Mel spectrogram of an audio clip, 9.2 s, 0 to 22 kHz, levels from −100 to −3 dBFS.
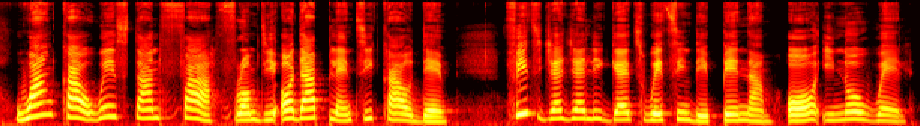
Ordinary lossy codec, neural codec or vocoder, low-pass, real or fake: none; none; none; real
